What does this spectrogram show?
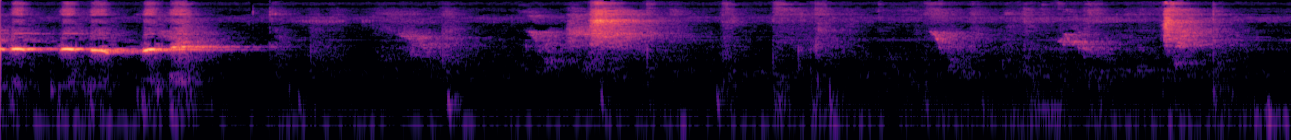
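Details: Pet cockatiel chirping: a burst of three quick warbled notes near the start, then scattered soft, brief chirps and buzzy rasps through the rest, with quiet gaps between.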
